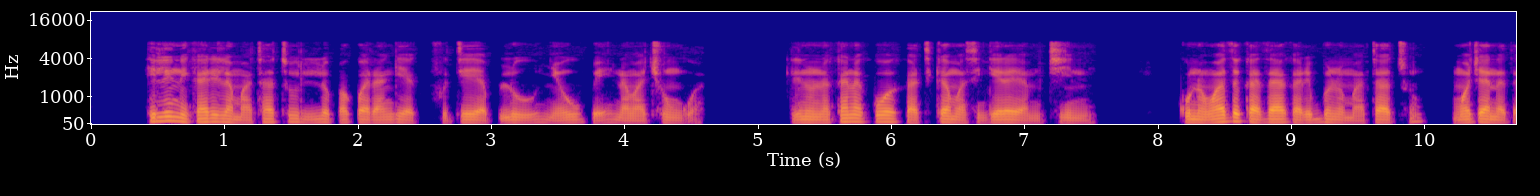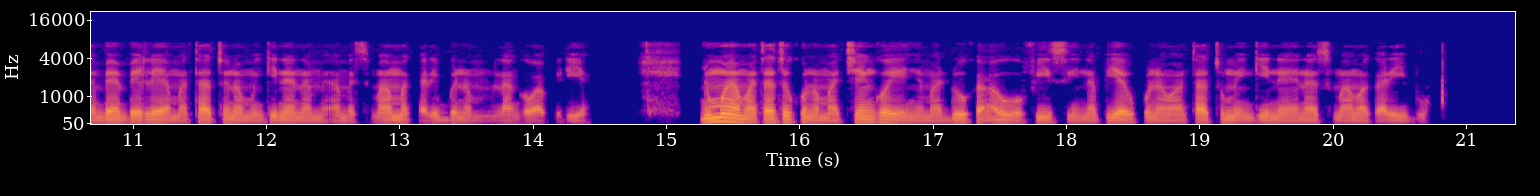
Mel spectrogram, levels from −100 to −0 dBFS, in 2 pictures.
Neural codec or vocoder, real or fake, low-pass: none; real; 7.2 kHz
